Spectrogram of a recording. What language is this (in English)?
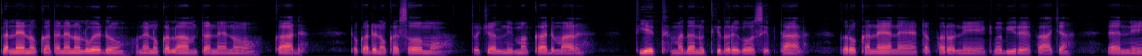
Luo (Kenya and Tanzania)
